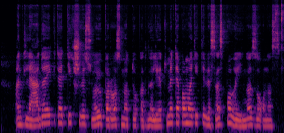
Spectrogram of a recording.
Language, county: Lithuanian, Kaunas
